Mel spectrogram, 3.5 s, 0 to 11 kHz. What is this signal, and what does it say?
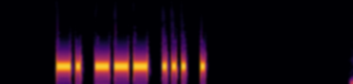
Morse code, heard as a keyed tone, about 25 wpm, 700 Hz. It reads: NOSE
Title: Four Letter Words - 25wpm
